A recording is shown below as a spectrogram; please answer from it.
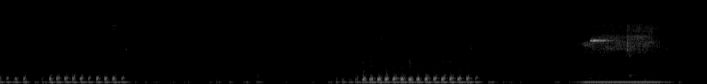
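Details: A petted male pet guinea pig rumbles while being stroked, in two bursts of quick low pulsing purr separated by quieter sputters, followed by a brief hissing rustle near the end.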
